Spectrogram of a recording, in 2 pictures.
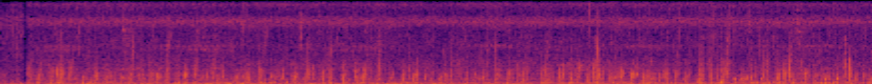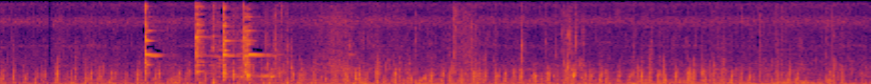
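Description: A pot of turtle and pork-rib soup boiling over a wood fire, with steady bubbling throughout. About eight seconds in comes a brief cluster of sharp clinks.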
